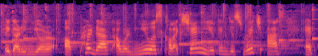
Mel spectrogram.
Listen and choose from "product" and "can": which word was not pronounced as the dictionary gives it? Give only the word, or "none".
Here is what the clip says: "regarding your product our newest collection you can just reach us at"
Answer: none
